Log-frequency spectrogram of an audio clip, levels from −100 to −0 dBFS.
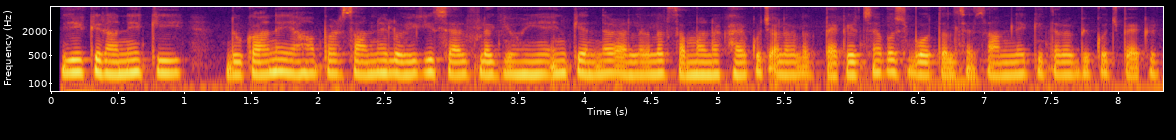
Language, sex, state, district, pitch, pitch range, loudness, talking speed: Hindi, female, Bihar, Patna, 175 Hz, 170-185 Hz, -17 LUFS, 245 wpm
